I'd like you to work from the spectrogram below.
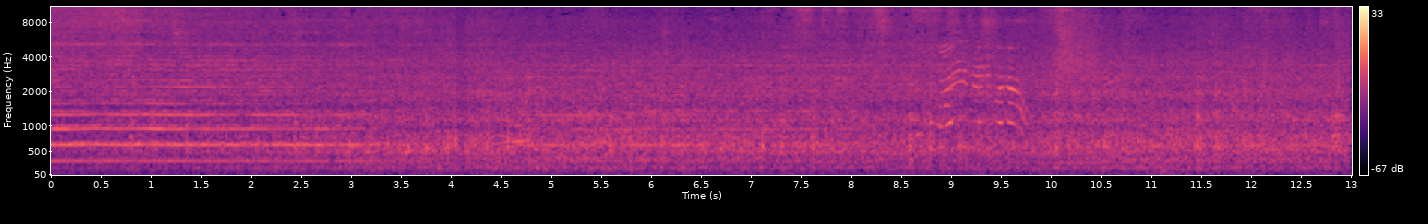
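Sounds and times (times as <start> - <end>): train horn: 0.0 - 3.6, 4.8 - 6.6
train wheels rumbling: 0.0 - 13.0.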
